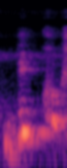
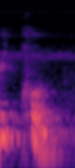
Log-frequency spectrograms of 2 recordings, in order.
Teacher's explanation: মাঝখানে শেষে ক্ষিয় থাকলে উচ্চারণ হচ্ছে ক আর খ।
